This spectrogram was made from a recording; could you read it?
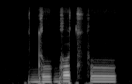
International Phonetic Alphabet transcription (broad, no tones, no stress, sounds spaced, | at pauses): d u ɡ o t͡sʼ u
